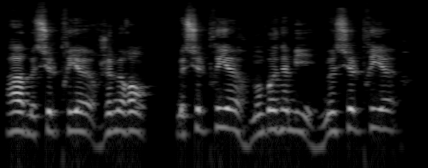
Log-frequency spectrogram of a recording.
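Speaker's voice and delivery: high, loud pleading yell for mercy; loud cry. A narrator's reading. Archer shouting to the monk, begging for mercy. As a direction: shout up at him, begging to surrender. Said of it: "criait d'une forte voix".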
